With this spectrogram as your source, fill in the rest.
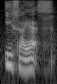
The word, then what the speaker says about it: Isaias: sure what it is it's isaias yeah esa s i-s-i-a-s e-cis is the spanish form of the biblical name isaiah isaiah was a hebrew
